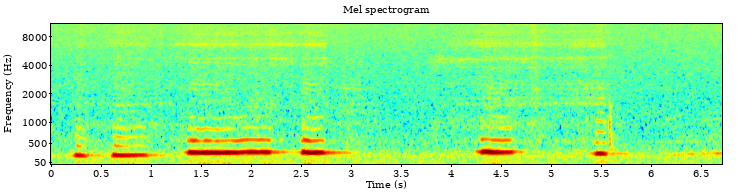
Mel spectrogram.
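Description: A woman humming a slow, halting tune: about six low notes, the third held longest, with a pause of over a second before the last two.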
